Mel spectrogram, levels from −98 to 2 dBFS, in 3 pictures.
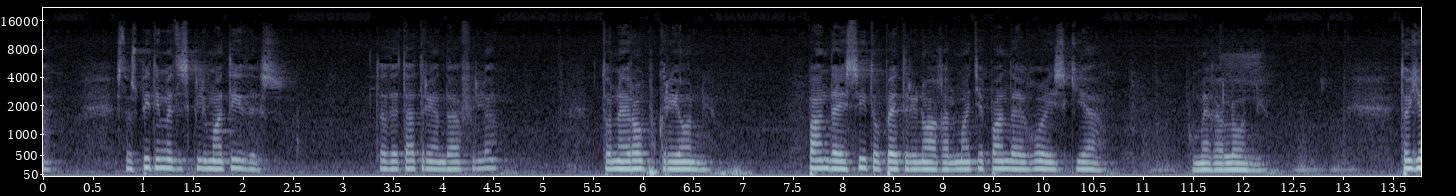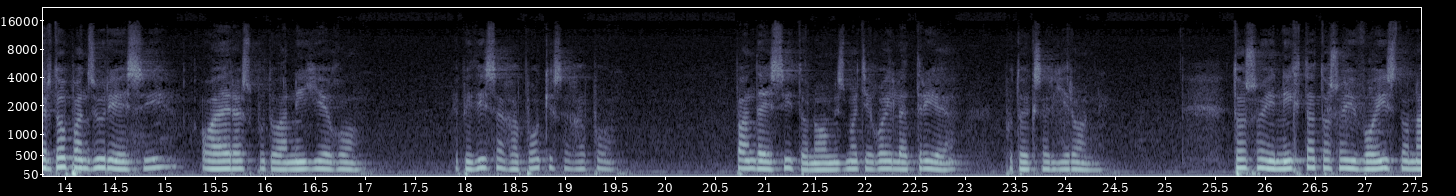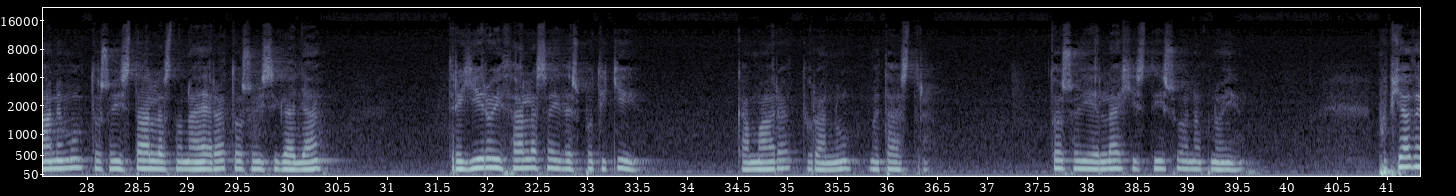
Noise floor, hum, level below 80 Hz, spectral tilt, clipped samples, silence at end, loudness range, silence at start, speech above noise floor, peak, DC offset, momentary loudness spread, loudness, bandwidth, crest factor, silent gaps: -57 dBFS; none; -46 dBFS; -7 dB/octave; under 0.1%; 0 s; 6 LU; 0 s; 28 dB; -12 dBFS; 0.3%; 16 LU; -31 LUFS; 13.5 kHz; 20 dB; none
